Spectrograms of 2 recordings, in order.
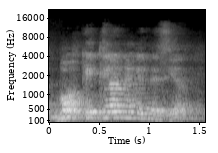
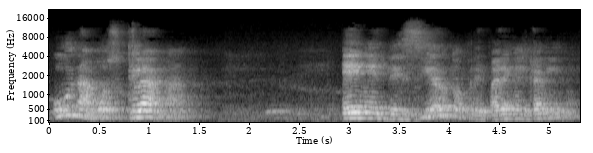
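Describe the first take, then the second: First: "Voz que clama en el desierto" todo seguido y fuerte; cita proclamada. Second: "Una voz clama" lento y agudo, pausa larga, luego "en el desierto preparen el camino" seguido; pausa tras "clama". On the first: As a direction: une "clama" con "en el desierto", voz alta. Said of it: "se dice así". ("Voz que clama en el desierto" de un tirón, con fuerza) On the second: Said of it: "El texto hebreo dice". ("Una voz clama" elevado, gran pausa antes de "en el desierto") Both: Shown as a demonstration.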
